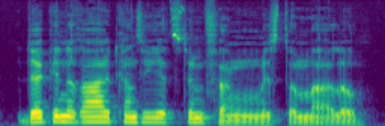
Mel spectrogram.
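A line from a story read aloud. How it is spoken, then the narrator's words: Expressionless voice. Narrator (German): Der Butler sagte mit ausdrucksloser Stimme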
